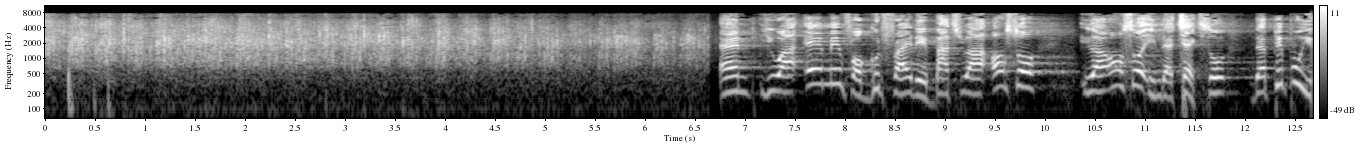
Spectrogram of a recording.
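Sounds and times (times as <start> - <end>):
audience clapping: 0.0 - 6.8
speech: 6.8 - 12.6.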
